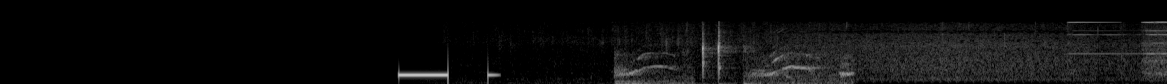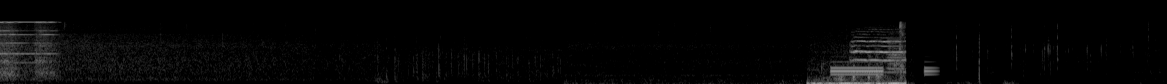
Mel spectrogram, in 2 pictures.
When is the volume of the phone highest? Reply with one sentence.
The loudest moment of the phone is at 4 seconds.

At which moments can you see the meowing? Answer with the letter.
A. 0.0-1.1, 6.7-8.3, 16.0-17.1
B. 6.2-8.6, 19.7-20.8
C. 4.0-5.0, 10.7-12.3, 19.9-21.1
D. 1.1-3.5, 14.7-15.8
B.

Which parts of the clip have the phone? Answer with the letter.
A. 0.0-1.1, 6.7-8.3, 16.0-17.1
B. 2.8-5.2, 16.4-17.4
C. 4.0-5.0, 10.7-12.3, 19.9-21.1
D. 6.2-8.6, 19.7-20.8
C.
